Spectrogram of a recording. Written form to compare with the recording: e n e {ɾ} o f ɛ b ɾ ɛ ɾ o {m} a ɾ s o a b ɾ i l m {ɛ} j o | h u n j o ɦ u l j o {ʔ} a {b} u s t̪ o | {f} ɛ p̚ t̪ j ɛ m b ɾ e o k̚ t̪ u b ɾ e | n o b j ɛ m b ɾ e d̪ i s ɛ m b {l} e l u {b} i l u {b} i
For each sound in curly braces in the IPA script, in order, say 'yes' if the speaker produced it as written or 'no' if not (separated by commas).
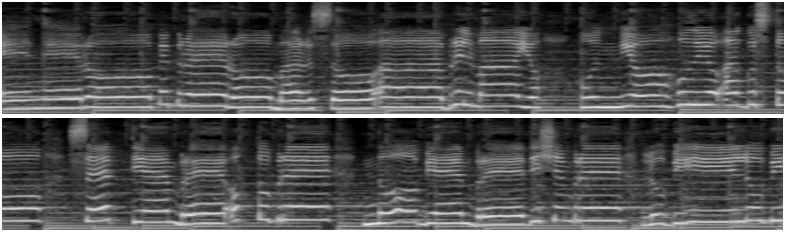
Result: yes, yes, no, yes, no, no, no, yes, yes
